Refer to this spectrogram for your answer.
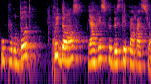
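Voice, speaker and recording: Using an ordinary speaking voice, a woman talks fairly high in pitch, her pitch moving in an ordinary way. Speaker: tarot reader. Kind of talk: tarot reading monologue. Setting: home, at a table.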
